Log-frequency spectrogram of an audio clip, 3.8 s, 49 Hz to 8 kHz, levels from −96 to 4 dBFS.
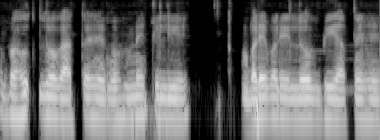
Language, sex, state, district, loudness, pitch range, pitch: Hindi, male, Jharkhand, Sahebganj, -20 LUFS, 110-120 Hz, 115 Hz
